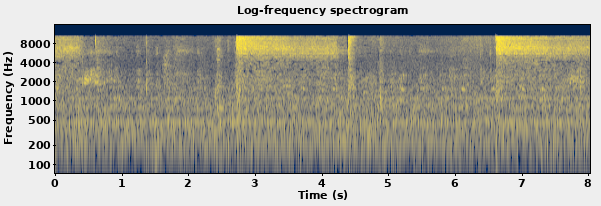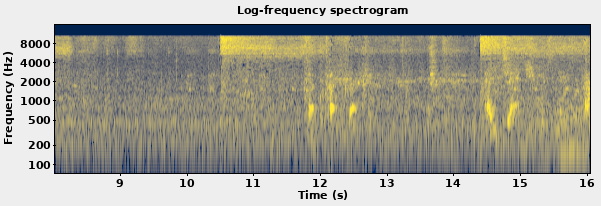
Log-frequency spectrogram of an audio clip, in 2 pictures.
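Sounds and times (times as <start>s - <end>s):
bus interior low hum: 0.0s - 16.0s
short high hiss bursts: 2.7s - 4.3s.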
